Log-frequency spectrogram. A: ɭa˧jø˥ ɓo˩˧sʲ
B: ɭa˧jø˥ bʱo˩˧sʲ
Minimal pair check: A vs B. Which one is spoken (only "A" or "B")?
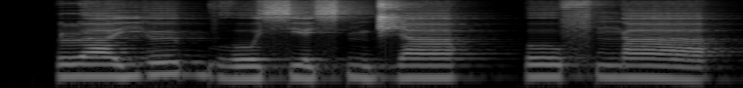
B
